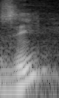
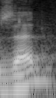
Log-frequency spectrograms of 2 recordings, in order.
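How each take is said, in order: First: The letter is said as zee. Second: The letter is said as zed.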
